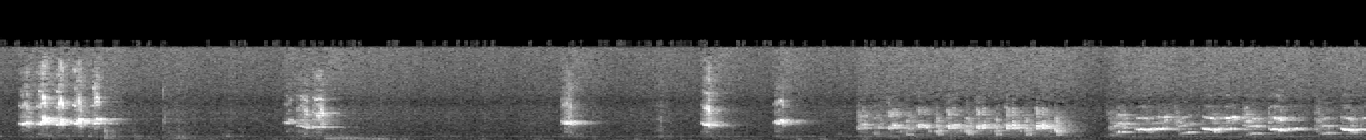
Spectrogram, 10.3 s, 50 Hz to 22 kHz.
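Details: Srpski Slavujar canary in Belgrade, 2014: scattered sharp chips at first, then rapid trilled runs of rattling notes and rolling phrases in the second half, with a faint steady hum underneath.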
